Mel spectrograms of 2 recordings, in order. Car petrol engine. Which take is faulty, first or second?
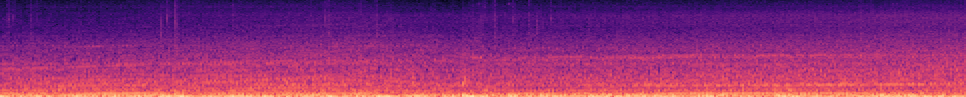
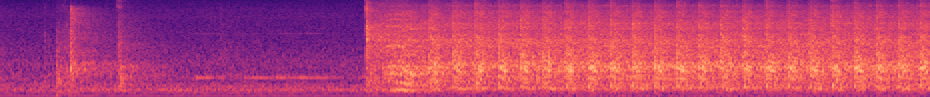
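second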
